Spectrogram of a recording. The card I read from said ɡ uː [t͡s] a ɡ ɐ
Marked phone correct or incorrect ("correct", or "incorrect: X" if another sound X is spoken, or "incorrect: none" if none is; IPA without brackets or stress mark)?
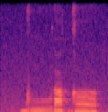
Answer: incorrect: ɾ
